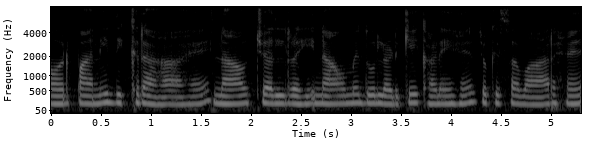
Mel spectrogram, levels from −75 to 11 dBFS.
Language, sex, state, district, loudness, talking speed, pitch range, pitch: Hindi, female, Bihar, Jahanabad, -41 LUFS, 205 wpm, 175-195 Hz, 180 Hz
